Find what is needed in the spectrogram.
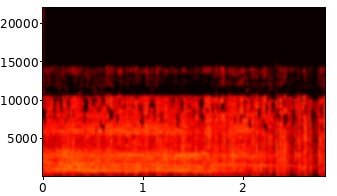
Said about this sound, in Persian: نمیدونم شما هم میشنوین؟ من یه صدایی میشنوم انگار یه عده دارن داد و فریاد میکنن.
